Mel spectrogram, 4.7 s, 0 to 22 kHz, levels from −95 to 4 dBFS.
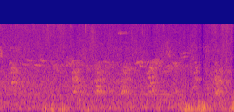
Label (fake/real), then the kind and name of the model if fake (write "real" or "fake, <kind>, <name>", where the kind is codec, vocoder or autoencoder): fake, vocoder, BigVGAN v2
